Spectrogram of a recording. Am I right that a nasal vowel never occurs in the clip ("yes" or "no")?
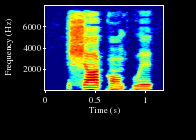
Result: no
